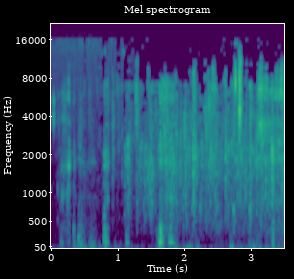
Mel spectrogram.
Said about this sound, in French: Merci à vous et je pense qu'on peut vous applaudir déjà.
